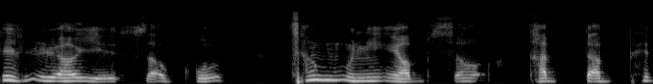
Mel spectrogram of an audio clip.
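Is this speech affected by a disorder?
Yes: brain lesion disability.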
